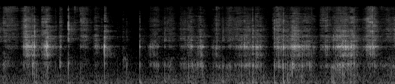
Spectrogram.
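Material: Wood.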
